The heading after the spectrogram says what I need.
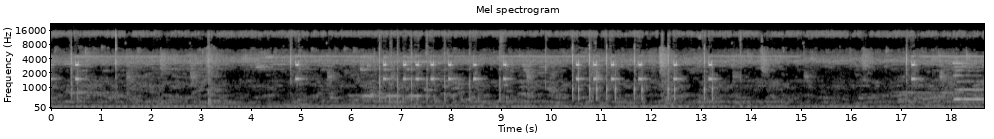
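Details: Infusion pump keypad beeps: short electronic beeps at each key press over low room hum while an Arcomed infusion pump is programmed for peripheral norepinephrine.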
